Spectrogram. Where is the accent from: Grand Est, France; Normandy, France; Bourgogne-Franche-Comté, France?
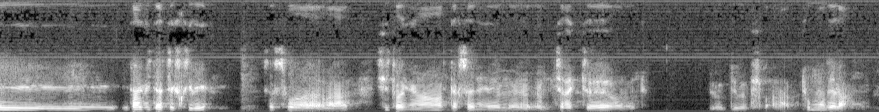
Grand Est, France; Remiremont; born there; je suis né à Armermont également.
